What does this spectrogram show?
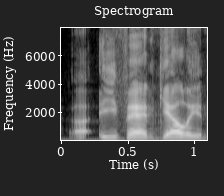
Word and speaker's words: Evangelion: a spine the beauty that is Mia genesis evangelion see I said it right Evangelion well that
